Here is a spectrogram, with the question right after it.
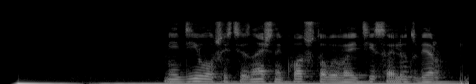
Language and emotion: Russian, neutral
